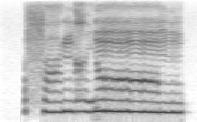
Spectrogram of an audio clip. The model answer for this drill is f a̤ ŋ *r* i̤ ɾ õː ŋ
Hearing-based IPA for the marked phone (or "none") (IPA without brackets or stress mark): ʁ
